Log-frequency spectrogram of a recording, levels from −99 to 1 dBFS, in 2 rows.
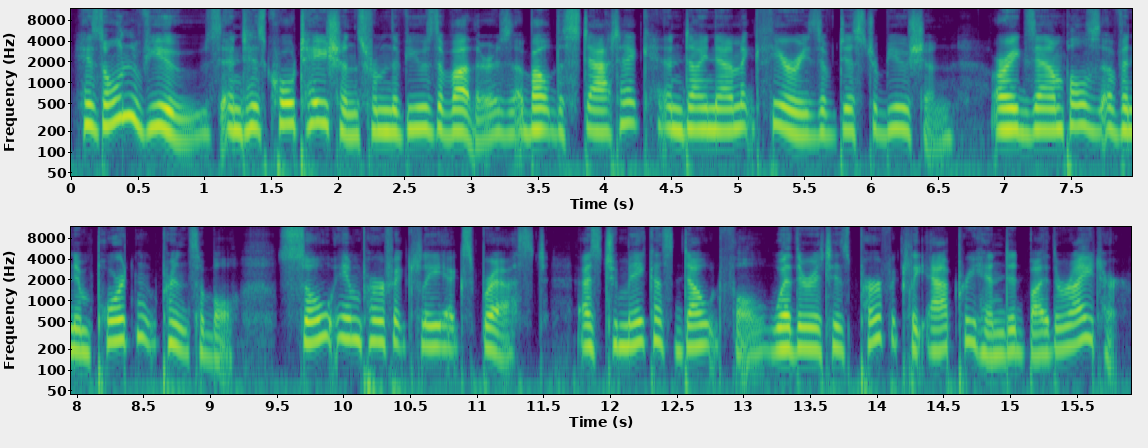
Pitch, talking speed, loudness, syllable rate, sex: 210 Hz, 155 wpm, -19 LUFS, 4.8 syllables/s, female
